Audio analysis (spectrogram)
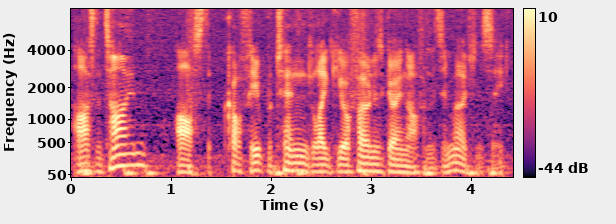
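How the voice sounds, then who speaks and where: Deep-voiced man reading playfully over music. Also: sing-song, fairly quick. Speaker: host of a game playthrough channel. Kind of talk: reading a visual novel aloud with casual commentary. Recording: music behind the voice. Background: game music.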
